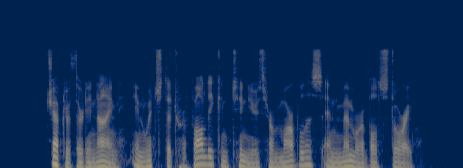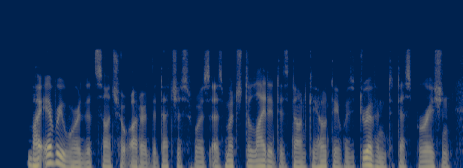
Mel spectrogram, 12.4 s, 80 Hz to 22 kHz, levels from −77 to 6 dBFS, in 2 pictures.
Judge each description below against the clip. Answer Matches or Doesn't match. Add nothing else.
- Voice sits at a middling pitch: Doesn't match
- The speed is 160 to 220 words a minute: Doesn't match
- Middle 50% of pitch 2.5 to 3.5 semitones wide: Matches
